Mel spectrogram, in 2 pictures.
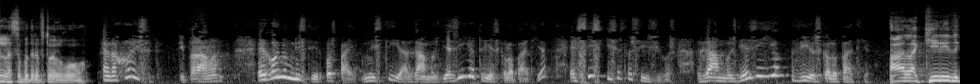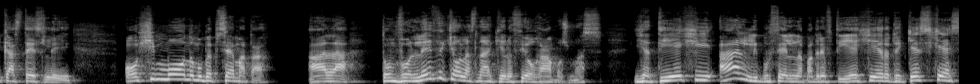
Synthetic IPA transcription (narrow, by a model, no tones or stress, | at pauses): linɐsepɐd̪ɾe̞ft̪o̞e̞ɣo̞enɐxo̞ɾiset̪e̥t̪ipɾɐvɐeɣoimomnist̪iɾpo̞spɐ̰jmnist̪iɐ̰ɣɐmozðiɐziʝot̪ɾiɐskɐlo̞pɐ̰t̪çɐe̞sisisest̪o̞siziɣo̞̰sɣɐmozðiɐziʝo̞ðioskɐlopɐt̪çɐ | ɐlɐciɾiːðikɐst̪e̞slei | o̞çimo̞no̞mupe̞pse̞mɐt̪ɐ | ɐlɐt̪o̞ɱvo̞le̞viceo̞lɐznɐːciɾo̞θio̞ɣɐmo̞zmɐs | ʝɐt̪ie̞çiɐlipuθe̞linɐpɐd̪ɾe̞ft̪ie̞çie̞ɾo̞t̪̬ice̞sçesi̥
